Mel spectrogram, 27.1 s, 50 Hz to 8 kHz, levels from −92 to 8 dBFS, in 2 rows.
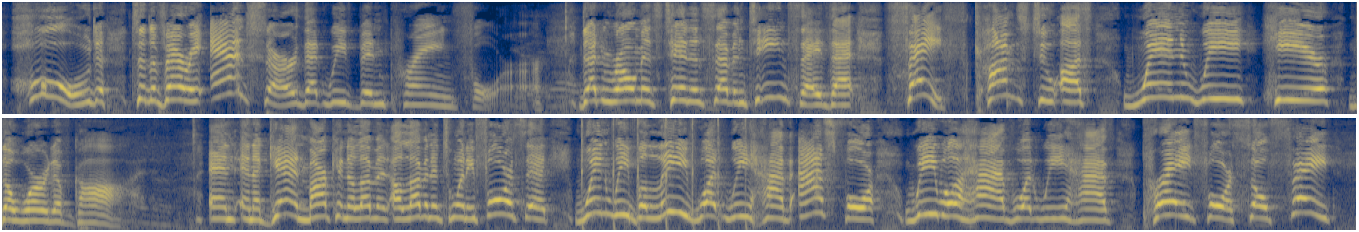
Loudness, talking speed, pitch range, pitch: -13 LUFS, 125 wpm, 265-335 Hz, 295 Hz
